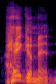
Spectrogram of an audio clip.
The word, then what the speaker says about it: Hagemann: Am I saying Hagemann? Hagemann. Okay, so it's 3 syllables.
